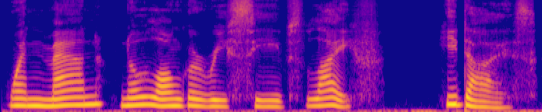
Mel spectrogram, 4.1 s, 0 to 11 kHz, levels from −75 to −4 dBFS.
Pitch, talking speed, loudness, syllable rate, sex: 200 Hz, 120 wpm, -16 LUFS, 3.1 syllables/s, female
